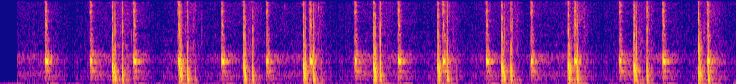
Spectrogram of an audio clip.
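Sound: grandfather clock ticking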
